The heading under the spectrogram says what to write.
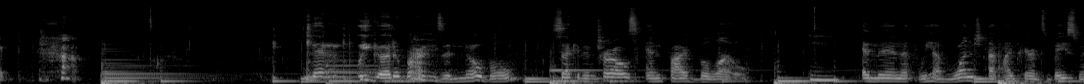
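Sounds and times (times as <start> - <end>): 
speech: 0.0 - 0.8, 3.1 - 10.8
person clearing throat: 0.4 - 0.9.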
